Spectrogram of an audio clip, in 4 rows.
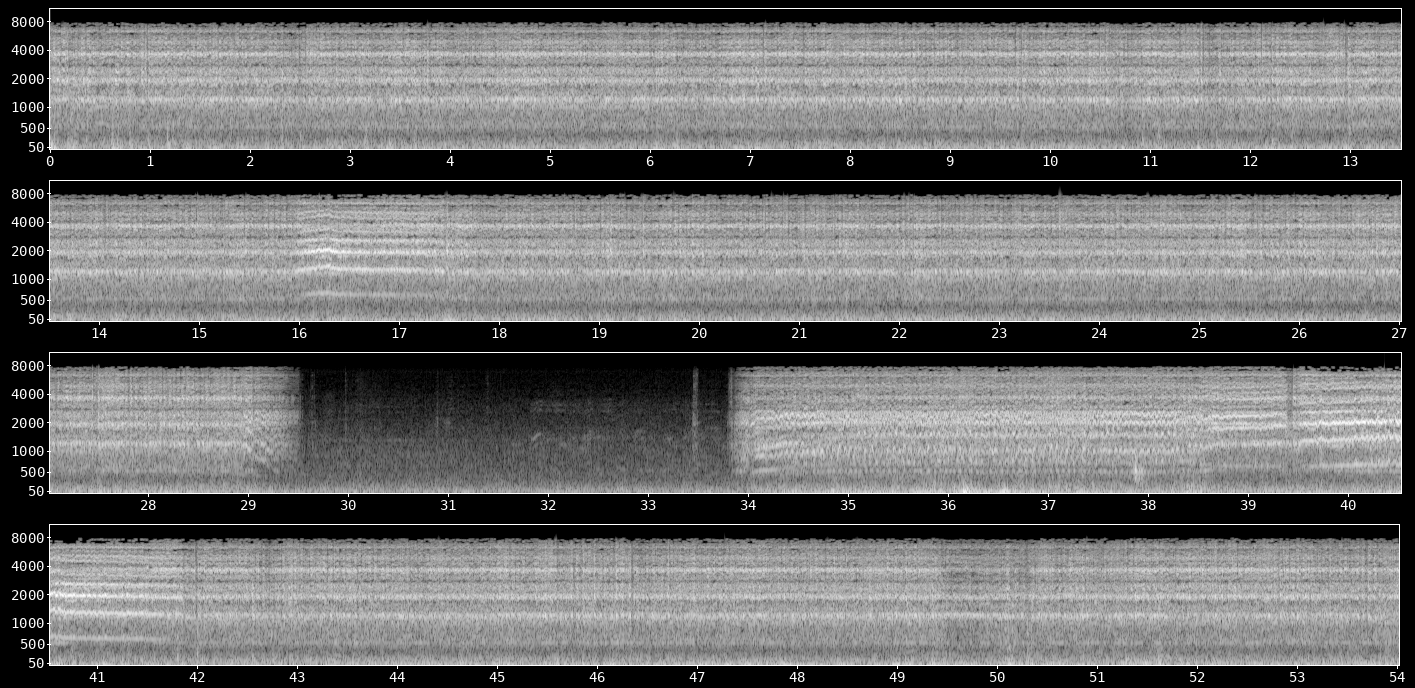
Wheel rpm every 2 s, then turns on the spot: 160, 160, 160, 160, 160, 160, 160, 160, 160, 160, 160, 160, 160, 160, 100, 0, 0, 120, 160, 160, 160, 160, 160, 160, 160, 160, 160.
none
